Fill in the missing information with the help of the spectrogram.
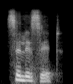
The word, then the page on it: solicit: Indian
